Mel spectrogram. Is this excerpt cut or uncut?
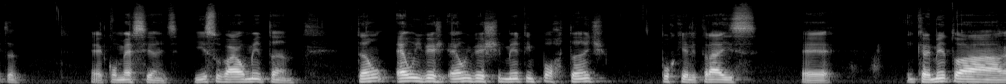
uncut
